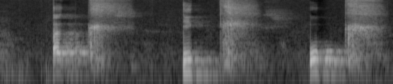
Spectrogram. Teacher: Adapun sisa suara tadi itu sebenarnya adalah hembusan nafas karena kaf memiliki sifat hamas.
